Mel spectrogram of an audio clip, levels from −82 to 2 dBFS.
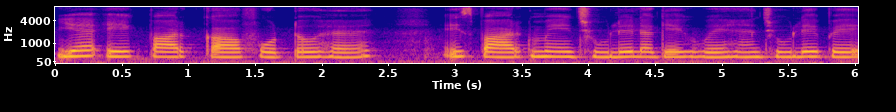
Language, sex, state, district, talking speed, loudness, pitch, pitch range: Hindi, female, Bihar, Vaishali, 160 wpm, -17 LUFS, 230 Hz, 225-240 Hz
